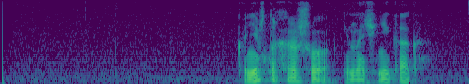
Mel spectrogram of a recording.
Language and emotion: Russian, positive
